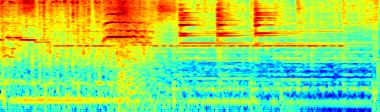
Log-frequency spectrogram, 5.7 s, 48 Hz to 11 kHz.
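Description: In The Witcher 3: Wild Hunt, a horse gallops with quick, rhythmic hoofbeats, neighs loudly partway through and keeps running under game music and a faint bell.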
